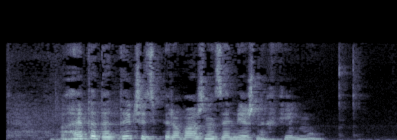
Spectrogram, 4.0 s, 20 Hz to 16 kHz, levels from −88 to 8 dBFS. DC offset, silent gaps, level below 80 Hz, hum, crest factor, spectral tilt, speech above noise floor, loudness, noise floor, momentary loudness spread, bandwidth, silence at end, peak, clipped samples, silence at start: under 0.1%; none; -58 dBFS; none; 20 dB; -4 dB/octave; 30 dB; -22 LUFS; -52 dBFS; 19 LU; 11.5 kHz; 0.75 s; -2 dBFS; under 0.1%; 0.05 s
